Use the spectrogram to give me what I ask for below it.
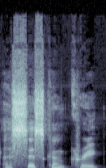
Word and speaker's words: Assunpink Creek: It's brought to my attention that last week I referred to Assunpink Creek. The correct pronunciation, I am told, is Assunpink Creek.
